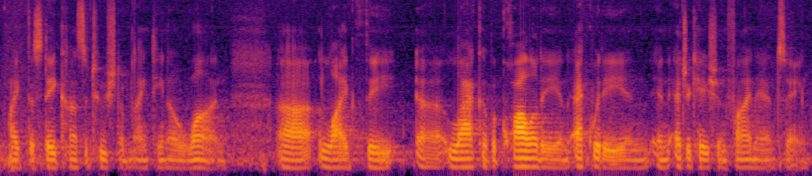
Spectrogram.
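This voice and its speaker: A man giving interview commentary, halting as he searches for words, in a reverberant space with faint noise. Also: fairly low pitch, creaky.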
